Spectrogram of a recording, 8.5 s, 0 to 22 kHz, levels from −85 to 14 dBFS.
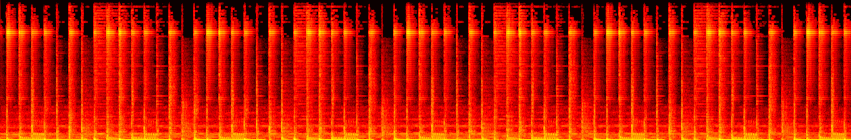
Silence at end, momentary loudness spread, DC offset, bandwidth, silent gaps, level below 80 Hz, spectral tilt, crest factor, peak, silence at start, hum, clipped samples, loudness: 0 s; 3 LU; under 0.1%; over 20 kHz; none; -18 dBFS; -5 dB/octave; 16 dB; 0 dBFS; 0 s; none; under 0.1%; -17 LUFS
